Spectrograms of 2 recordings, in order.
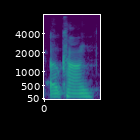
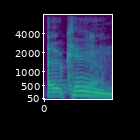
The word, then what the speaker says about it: Okung: Russell, is it Okung? – Okung. – How do you say his last name? – Okung.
